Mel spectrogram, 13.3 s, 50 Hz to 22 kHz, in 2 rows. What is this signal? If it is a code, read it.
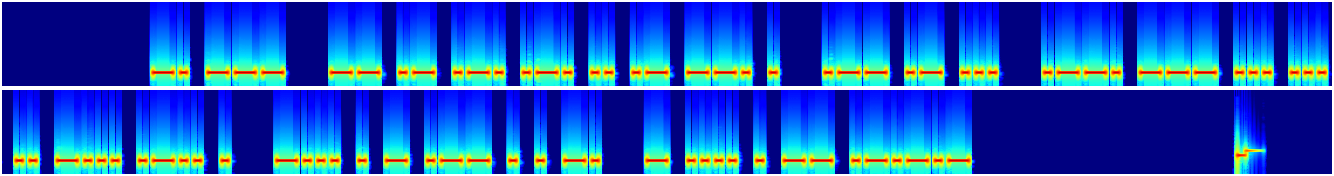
Morse code, heard as a keyed tone, about 36 wpm, 700 Hz. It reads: NO MARRIAGE WAS POSSIBLE BETWEEN THEM.
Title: Sentences from Top 1000 Words - Review Part 5 - 35wpm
